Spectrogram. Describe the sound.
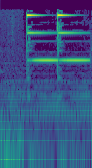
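A bell signals the end of a bidding call at an auction. It gives two bright, ringing dings, each sustaining a clear metallic tone that slowly decays.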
